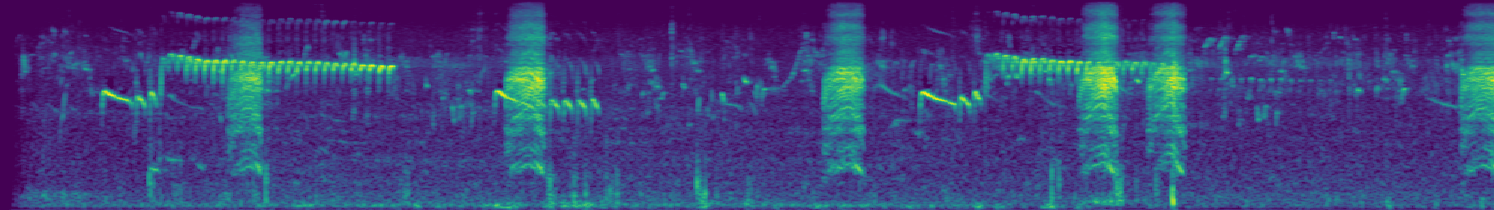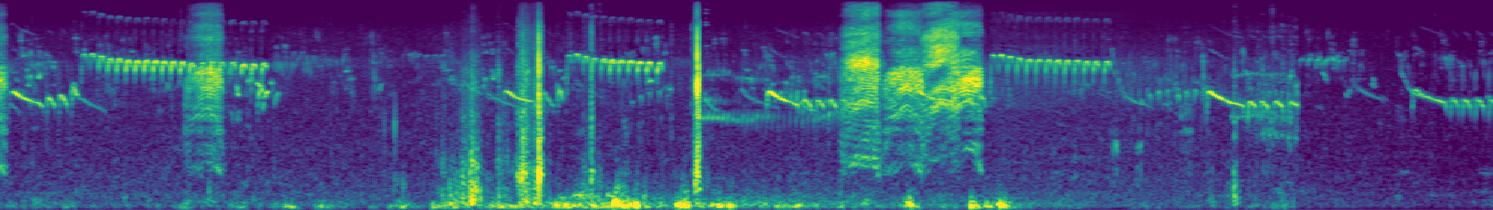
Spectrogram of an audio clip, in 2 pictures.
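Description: Birds calling again and again: a fast high trill with short falling chirps, repeating every few seconds. A stretch of low rustling or rumbling comes through from about twenty to twenty-five seconds in.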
